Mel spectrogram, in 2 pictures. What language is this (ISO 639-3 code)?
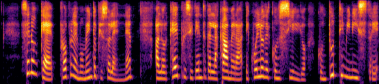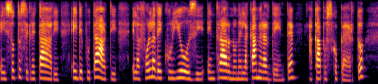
ita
